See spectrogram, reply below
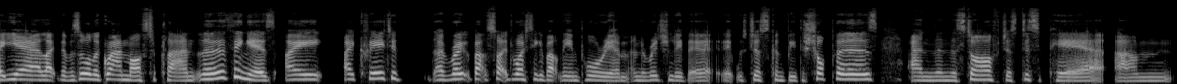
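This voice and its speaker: Woman, interview guest, candid, thinking aloud, rambling casual talk, mid pitch, dry sound. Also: a bit bright, no echo. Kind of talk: casual conversational interview answers.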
